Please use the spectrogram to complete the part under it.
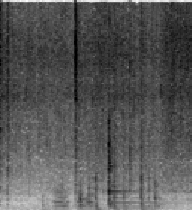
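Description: A wooden spoon stirs and scrapes vegetables in a metal pot.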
